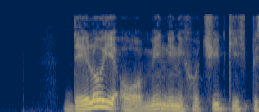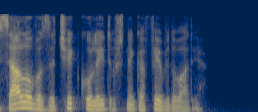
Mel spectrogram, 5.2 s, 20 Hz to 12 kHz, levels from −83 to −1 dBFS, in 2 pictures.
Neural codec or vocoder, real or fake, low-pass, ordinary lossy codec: codec, 16 kHz, 0.4 kbps, LongCat-Audio-Codec; fake; 7.2 kHz; none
